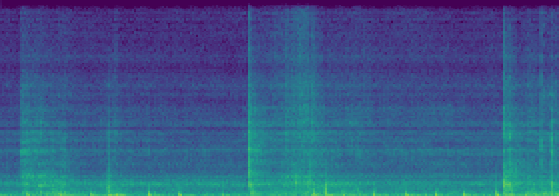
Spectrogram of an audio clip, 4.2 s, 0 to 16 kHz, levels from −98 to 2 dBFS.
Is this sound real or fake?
fake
